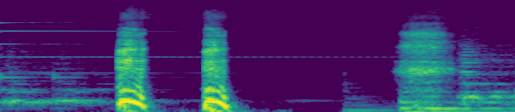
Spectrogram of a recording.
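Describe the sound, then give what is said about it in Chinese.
A man clears his throat with two short, rasping bursts in quick succession, then a softer, longer low vocal sound. “他清了清嗓子，硬着头皮喊”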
